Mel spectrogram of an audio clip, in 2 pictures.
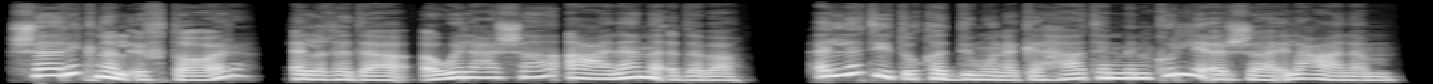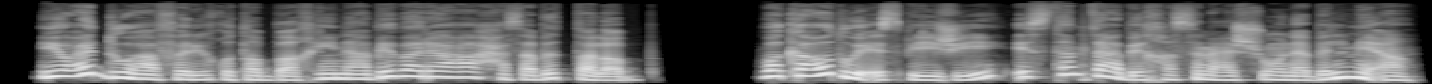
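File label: Arabic, IVR; Sheraton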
